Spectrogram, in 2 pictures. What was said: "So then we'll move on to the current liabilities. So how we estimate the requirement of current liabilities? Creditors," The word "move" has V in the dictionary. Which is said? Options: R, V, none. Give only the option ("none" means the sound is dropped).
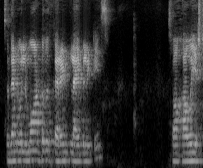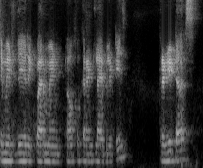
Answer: none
